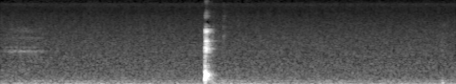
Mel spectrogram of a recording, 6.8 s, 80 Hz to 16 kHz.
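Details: A single sharp, loud hiccup with abrupt throat closure, from a stubborn bout of fast hiccups lasting 30 minutes, blamed on too much salsa; breath-holding failed until the fourth try.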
